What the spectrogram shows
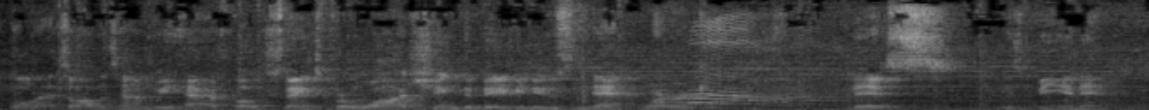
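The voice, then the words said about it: Enunciated news anchor voice. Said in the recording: “they're really good at that news voice. They enunciate like motherfuckers.”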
